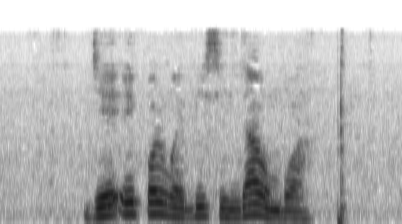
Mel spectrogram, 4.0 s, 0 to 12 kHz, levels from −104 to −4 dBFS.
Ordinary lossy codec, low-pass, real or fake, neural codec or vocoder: AAC, 64 kbps; 7.2 kHz; real; none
